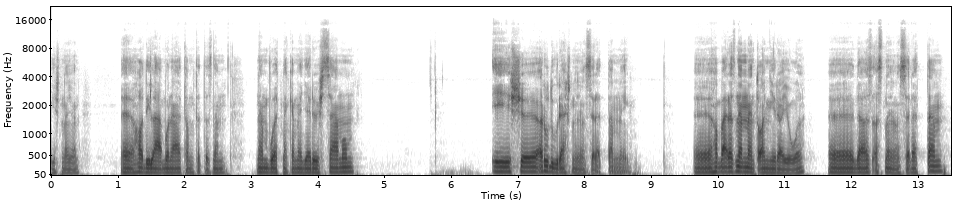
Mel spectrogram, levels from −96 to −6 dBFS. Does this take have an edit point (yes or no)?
no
